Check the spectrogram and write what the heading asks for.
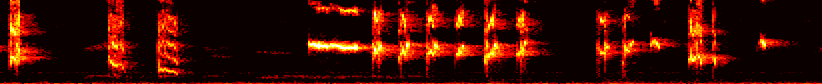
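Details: Pet parrotlet making cute sounds: sharp high chirps, then a run of rapid, evenly spaced high tweets with short pauses, ending in a single thin note.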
